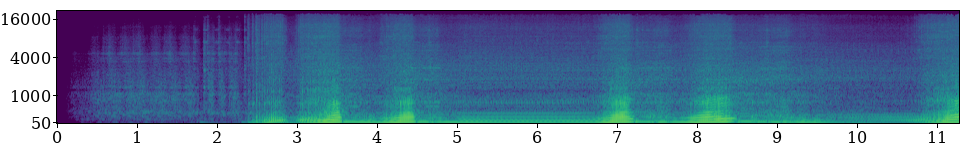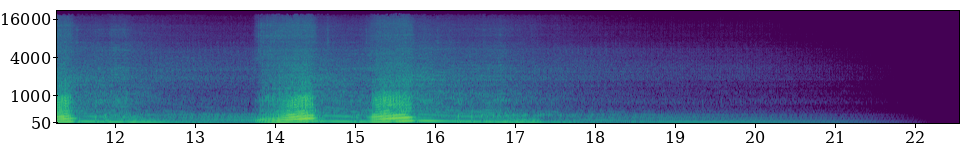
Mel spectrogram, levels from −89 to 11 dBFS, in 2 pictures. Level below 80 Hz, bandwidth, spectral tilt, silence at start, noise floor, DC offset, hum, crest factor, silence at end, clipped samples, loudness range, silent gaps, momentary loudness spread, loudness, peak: -28 dBFS; 19.5 kHz; -7 dB/octave; 1.85 s; -75 dBFS; under 0.1%; none; 20 dB; 2.65 s; under 0.1%; 13 LU; none; 23 LU; -19 LUFS; 0 dBFS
